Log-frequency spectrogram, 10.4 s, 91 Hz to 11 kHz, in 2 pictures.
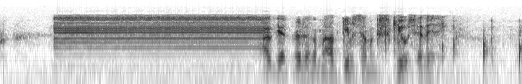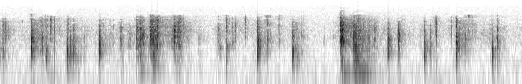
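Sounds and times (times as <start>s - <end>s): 
faint hum: 0.0s - 10.4s
electric door buzzer: 0.5s - 2.9s
speech: 2.6s - 4.7s.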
